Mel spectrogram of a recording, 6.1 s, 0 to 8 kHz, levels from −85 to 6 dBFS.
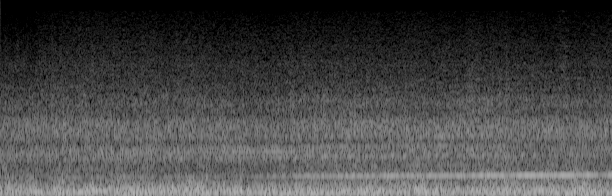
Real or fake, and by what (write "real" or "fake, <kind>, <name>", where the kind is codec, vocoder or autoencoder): real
